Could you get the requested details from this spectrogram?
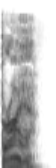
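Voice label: "briar", English, British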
